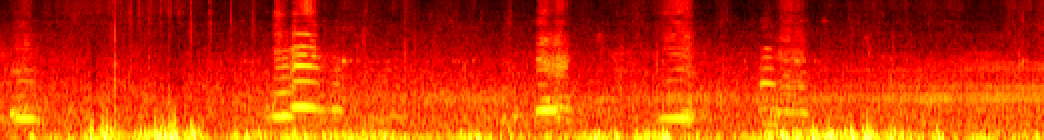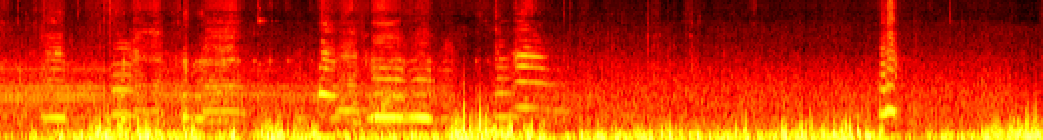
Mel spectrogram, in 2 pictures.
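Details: Swans calling, with repeated short nasal honking notes and several overlapping voices, over a steady low rumble of wind or background noise and some faint voices.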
